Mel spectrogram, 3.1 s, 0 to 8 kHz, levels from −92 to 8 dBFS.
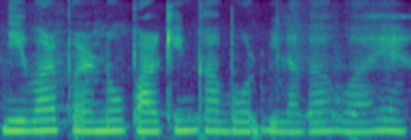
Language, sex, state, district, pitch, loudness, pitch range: Hindi, female, Arunachal Pradesh, Papum Pare, 215 Hz, -22 LUFS, 205-220 Hz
